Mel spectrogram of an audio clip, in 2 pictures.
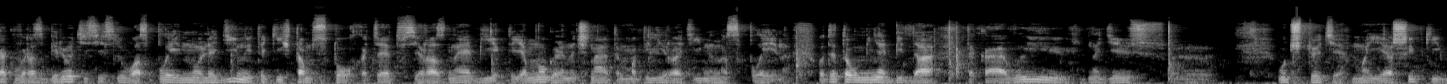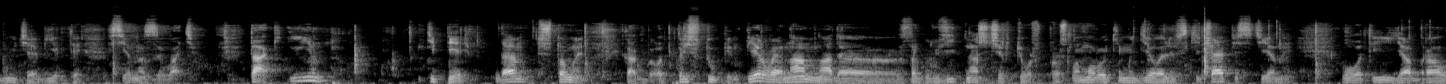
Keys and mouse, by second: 20.0 KP_7.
